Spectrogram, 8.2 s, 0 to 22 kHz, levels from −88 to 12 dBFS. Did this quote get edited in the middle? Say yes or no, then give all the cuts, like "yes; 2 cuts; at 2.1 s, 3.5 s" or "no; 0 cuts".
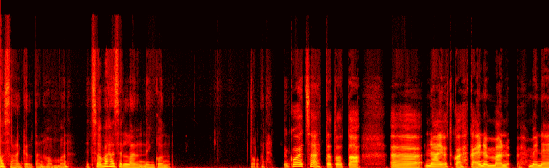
no; 0 cuts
